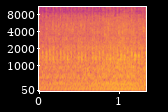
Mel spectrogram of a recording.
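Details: 1981 Mercedes-Benz 240D diesel, whole vehicle and reservoir tank shaking, worse in Drive: rough idle with uneven clatter and shaking throb; knocking persists off throttle, cause not found.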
